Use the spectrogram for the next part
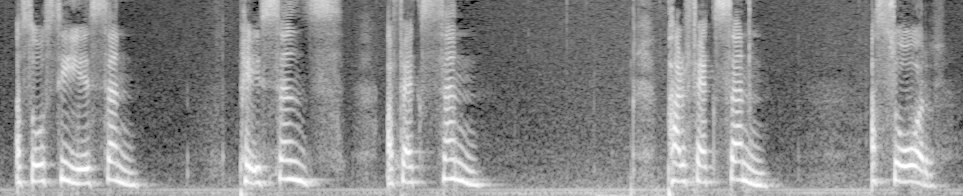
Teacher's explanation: Sh sound is not found. All they are pronounced as s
